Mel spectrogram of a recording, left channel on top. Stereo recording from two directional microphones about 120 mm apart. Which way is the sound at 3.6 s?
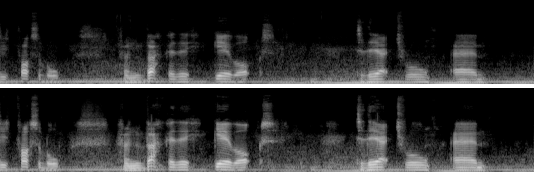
60° right (ahead or behind).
